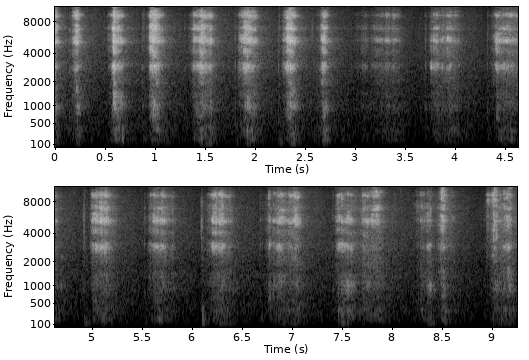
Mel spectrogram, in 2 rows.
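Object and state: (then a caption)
Kinetic sand scraped in a paper cup. A metal needle tool rakes lines through purple kinetic sand packed into a paper cup. About 20 short, bright, scratchy rasping strokes come in a loose, uneven rhythm, each with a crisp hiss centered around 3 kHz and almost no low end. Each stroke stops quickly with no ring.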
